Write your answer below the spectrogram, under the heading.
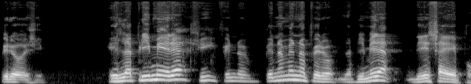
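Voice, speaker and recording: A man's pitch swings very widely. He keeps a moderate pace. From Argentina. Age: 70s. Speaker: historian commentator. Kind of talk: TV history chat. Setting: TV studio. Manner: hesitant, many fillers.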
